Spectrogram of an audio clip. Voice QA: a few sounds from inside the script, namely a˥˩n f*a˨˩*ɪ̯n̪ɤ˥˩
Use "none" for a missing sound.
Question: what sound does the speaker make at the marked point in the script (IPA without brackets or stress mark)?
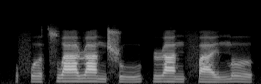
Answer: a˨˩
